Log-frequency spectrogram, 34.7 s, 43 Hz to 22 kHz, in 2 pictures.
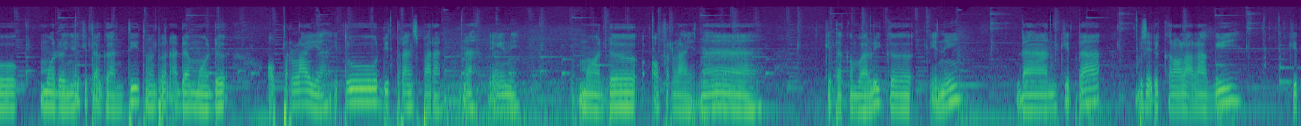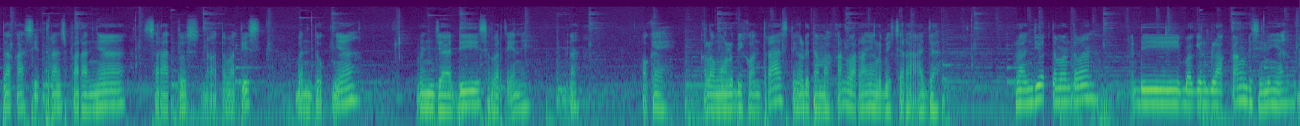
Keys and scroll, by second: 33.5 z.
